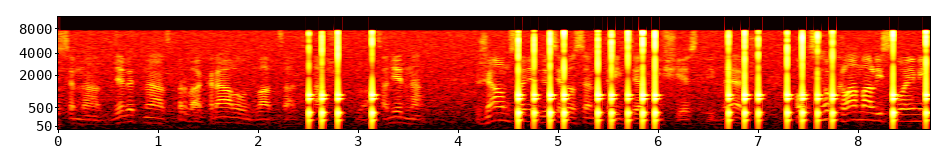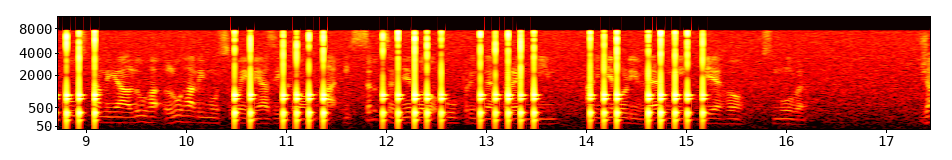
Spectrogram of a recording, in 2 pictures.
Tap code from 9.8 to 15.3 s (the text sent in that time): IZP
